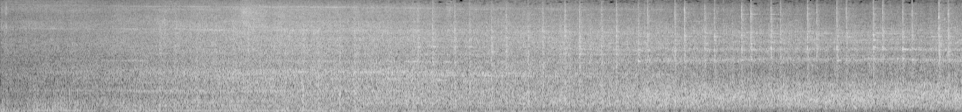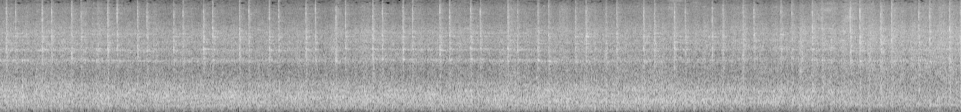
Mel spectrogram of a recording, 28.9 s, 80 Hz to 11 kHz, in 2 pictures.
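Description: Dv12 diesel locomotives running as a freight train pulls in. About two seconds in, the sound gives way to a long string of loaded tank wagons rolling past, with a steady clickety-clack of wheels over the rail joints.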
